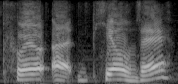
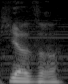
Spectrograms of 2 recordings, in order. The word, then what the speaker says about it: pieuvre: Abiba, is octopus pronounced Pielve? Or am I'm butchering that, aren't I? Yes. Okay, how do I say it correctly? That means no A. If there's the A, there's an accent. Piel? Piel? Piel? Pieuvre. Pielve. Vre.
